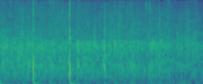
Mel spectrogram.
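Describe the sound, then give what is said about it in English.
Church audience applauding to welcome guests at the Loretto campus, steady dense clapping with two sharp, louder claps standing out early, the applause easing slightly toward the end. “So please join me in greeting them and welcoming them. Yes, we can applaud that.”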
